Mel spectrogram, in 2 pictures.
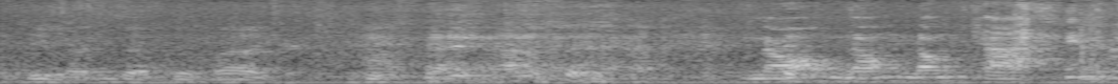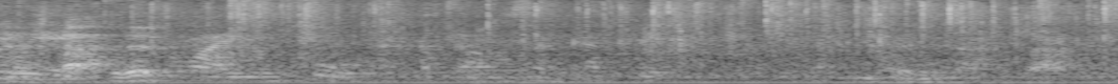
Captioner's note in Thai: พูดคุย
